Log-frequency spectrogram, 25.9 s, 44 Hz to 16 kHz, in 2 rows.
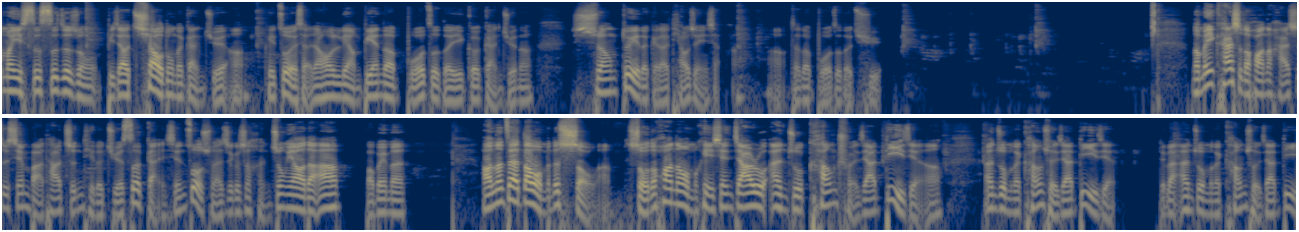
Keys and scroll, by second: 0.1 3, 0.8 space, 2.4 2, 3.4 ctrl+z, 7.2 3, 7.3 space, 7.5 3, 8.9 space, 9.1 1, 10.2 2, 10.3 space, 18.0 space, 21.5 3, 21.7 space, 22.3 space, 22.6 3, 24.0 ctrl+z, 24.6 space.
